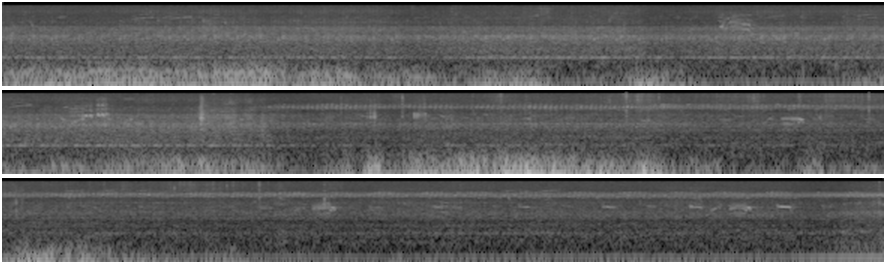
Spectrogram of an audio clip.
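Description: A lion walks through dry grass with soft rustling steps.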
